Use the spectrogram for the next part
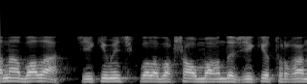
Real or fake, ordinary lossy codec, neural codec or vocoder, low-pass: real; none; none; 3.6 kHz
